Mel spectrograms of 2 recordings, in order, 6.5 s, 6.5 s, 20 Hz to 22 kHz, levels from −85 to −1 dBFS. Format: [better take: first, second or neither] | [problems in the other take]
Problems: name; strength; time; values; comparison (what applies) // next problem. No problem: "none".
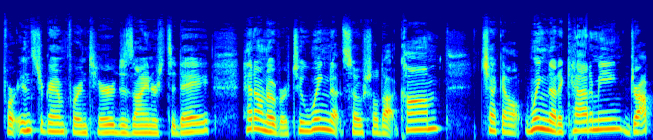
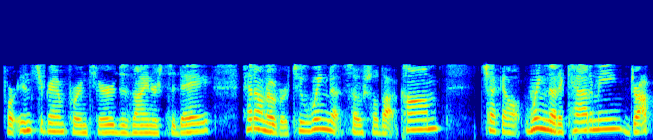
first | garbled, watery; badly; nothing above 4 kHz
